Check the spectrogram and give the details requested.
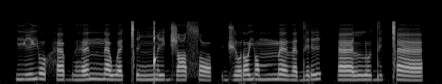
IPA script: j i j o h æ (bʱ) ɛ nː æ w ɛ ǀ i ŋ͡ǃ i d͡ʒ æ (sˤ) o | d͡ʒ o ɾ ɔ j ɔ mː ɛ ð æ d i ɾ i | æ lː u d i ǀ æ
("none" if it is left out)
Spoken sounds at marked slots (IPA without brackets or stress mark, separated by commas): bʱ, sˤ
